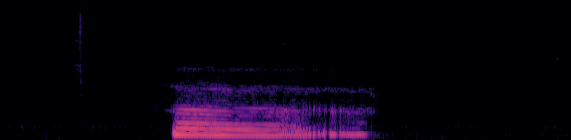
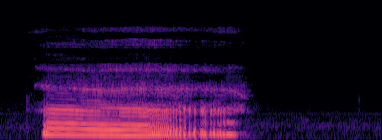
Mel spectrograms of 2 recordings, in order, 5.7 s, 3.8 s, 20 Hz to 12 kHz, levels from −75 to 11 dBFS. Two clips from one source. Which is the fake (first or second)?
first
